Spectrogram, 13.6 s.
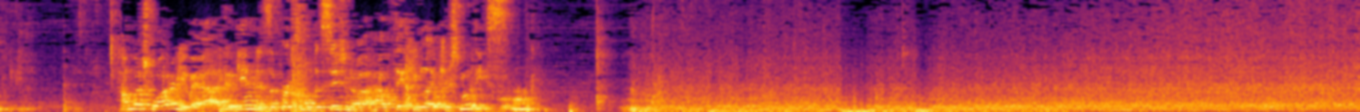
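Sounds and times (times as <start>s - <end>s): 
speech: 1.2s - 5.4s
blender blending fruit for a smoothie: 6.2s - 13.5s.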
